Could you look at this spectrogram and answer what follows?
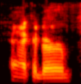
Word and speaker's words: Pachyderm: Southbound Pachyderm. Pachyderm.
